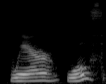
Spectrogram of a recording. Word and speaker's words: Weirwulf: So the first one is Baron Weirwulf, and it's spelled Weir, and then Wulf. So it's like werewolf, but obviously it's werewolf.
